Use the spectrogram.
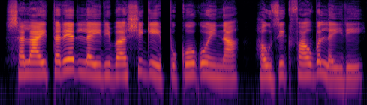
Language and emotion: Manipuri, neutral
